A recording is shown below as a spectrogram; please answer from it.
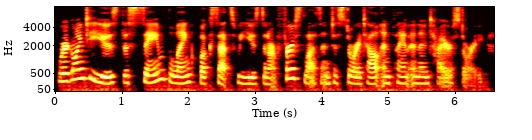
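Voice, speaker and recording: Speaking at a normal speed with slight background noise, a woman teaches a video lesson as an elementary teacher, walking the children through instructions one clear step at a time. Her voice is medium-pitched and fairly bright, and she talks straight to her pupils.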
